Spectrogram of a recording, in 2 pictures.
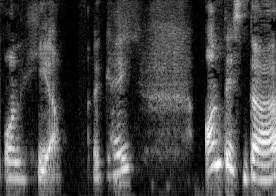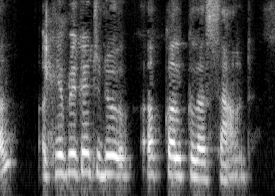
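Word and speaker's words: دال: Now the dal, okay, the way you pronounce it is take the tip of your tongue and you touch the top of your mouth just behind your front teeth, okay?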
